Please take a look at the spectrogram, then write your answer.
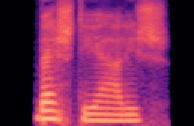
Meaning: bestial
- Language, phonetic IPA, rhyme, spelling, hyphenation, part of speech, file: Hungarian, [ˈbɛʃtijaːliʃ], -iʃ, bestiális, bes‧ti‧á‧lis, adjective, Hu-bestiális.ogg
